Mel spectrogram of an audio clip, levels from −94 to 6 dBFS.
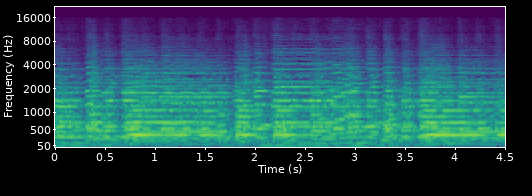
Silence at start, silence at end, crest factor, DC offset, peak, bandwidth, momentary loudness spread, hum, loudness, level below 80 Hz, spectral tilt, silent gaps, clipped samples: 0 s; 0 s; 14 dB; under 0.1%; 0 dBFS; 7.2 kHz; 5 LU; none; -15 LUFS; -42 dBFS; -6.5 dB/octave; none; under 0.1%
